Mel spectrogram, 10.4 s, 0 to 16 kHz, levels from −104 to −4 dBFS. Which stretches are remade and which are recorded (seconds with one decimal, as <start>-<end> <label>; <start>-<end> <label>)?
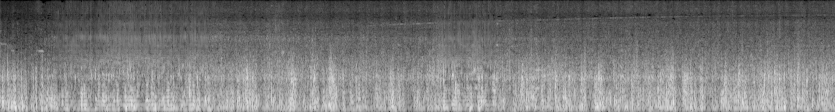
0.0-0.7 recorded; 0.7-2.6 remade; 2.6-5.5 recorded; 5.5-6.2 remade; 6.2-10.4 recorded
